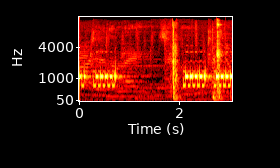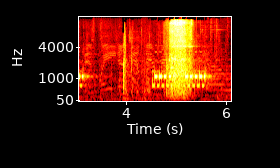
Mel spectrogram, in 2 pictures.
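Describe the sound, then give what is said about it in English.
A mobile phone rings in three loud trilling bursts, with sharp clicks and knocks between them and a burst of noise during the last ring. “His phone starts to ring.”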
